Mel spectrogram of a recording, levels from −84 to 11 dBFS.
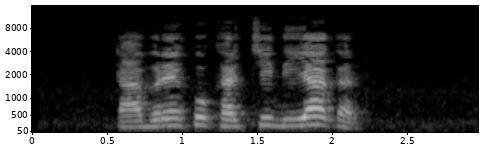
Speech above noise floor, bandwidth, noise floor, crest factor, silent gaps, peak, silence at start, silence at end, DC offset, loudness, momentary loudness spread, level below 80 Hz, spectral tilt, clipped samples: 44 dB; 10.5 kHz; -69 dBFS; 20 dB; none; -6 dBFS; 0.55 s; 0.8 s; under 0.1%; -25 LUFS; 15 LU; -70 dBFS; -3 dB/octave; under 0.1%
